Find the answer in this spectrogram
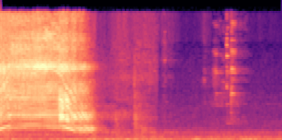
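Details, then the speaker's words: Surgical drill running about one second through a thick skull base, high-pitched whine then quiet, during a cadaver lab demonstration of endoscopic sinus surgery complication management (CSF leak repair, SPA ligation). "And so I've got a drill here in case you want to... Let's drill it."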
